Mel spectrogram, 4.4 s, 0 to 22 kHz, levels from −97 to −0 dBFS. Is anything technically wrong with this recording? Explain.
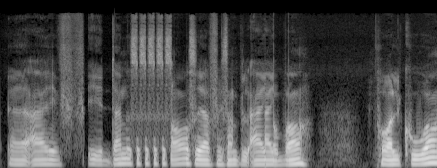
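Yes, there are two kinds of fault in this speech clip.

Repeated buffer, at 1.37–1.71 s and 2.65–2.73 s. When fresh audio failed to arrive in time, the device replayed its last block of about 85 ms, which fits a 4096-sample buffer. The first event repeats that block four extra times, a stutter with hard joins that replaces roughly 300 ms of real audio. The second repeats it once, a brief double with around 100 ms missing.

Microphone volume stepped up, at 1.86 s. The call software judged the input too quiet and raised the microphone gain in a single step of about 5 dB. Voice and background noise jump louder together at that instant rather than ramping smoothly.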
